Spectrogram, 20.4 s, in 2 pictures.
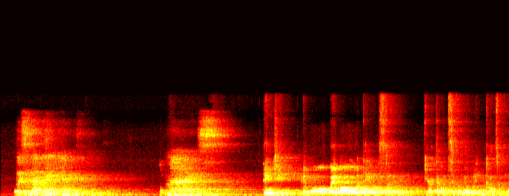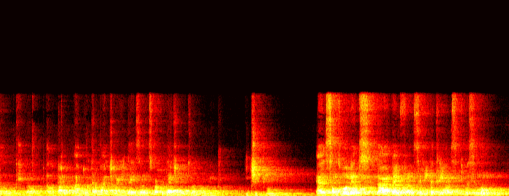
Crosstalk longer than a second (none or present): none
